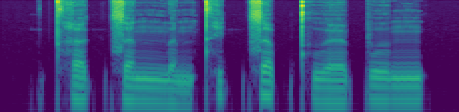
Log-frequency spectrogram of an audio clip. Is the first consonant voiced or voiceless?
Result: voiceless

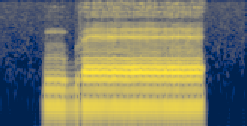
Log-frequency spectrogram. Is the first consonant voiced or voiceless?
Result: voiced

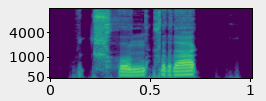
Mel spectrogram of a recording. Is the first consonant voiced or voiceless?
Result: voiceless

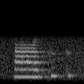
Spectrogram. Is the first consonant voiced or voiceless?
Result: voiced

